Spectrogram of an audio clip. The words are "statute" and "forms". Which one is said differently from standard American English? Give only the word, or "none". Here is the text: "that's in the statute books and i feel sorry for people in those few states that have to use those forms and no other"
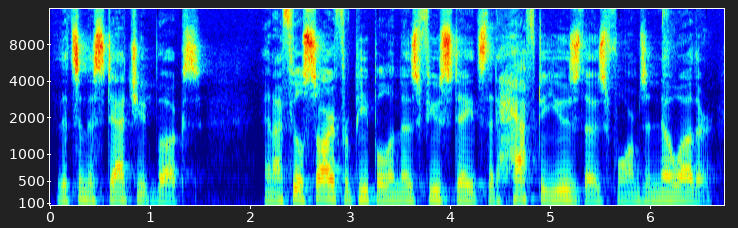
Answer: none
